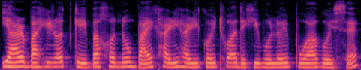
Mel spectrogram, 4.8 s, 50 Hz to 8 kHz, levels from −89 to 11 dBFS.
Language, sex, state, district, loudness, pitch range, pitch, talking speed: Assamese, female, Assam, Kamrup Metropolitan, -17 LUFS, 175-190 Hz, 185 Hz, 135 wpm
